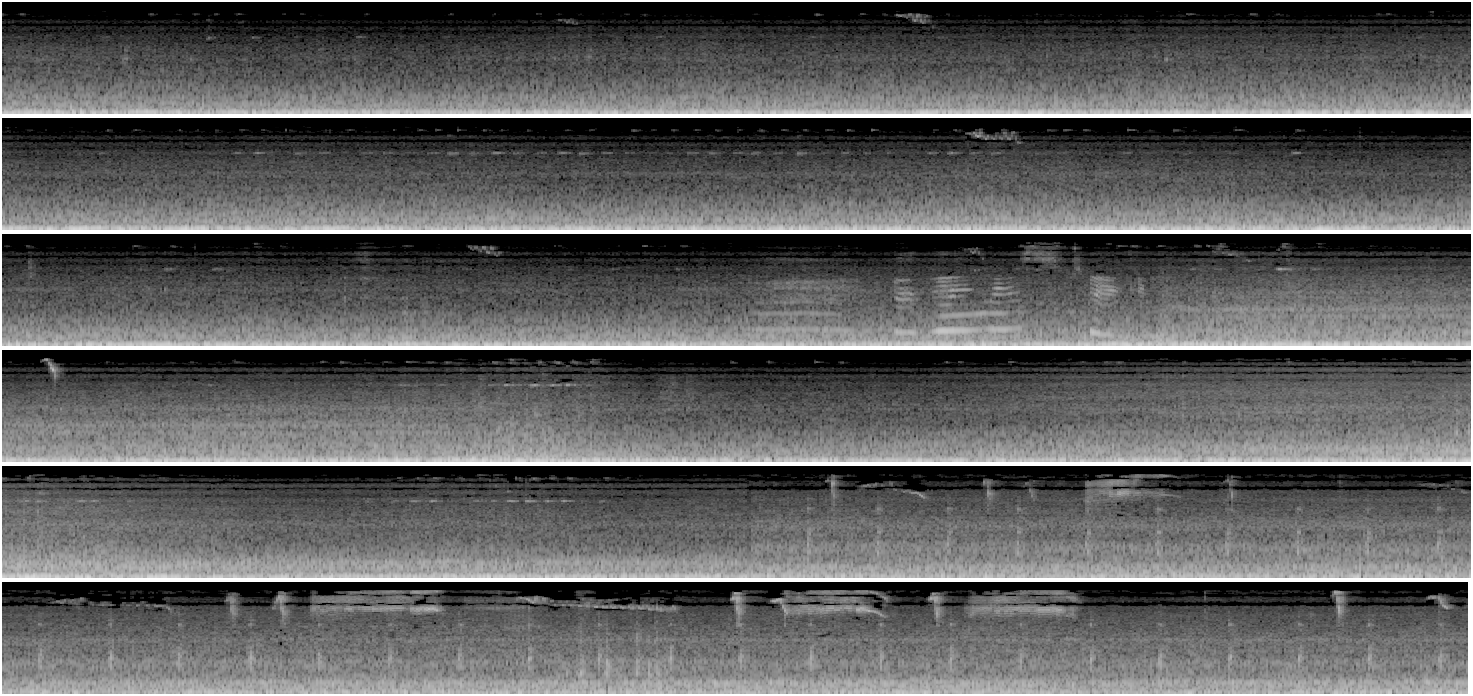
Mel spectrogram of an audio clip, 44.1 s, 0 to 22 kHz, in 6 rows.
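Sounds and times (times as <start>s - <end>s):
road and engine rumble: 0.0s - 44.0s
wavering squeaks: 33.4s - 35.3s.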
